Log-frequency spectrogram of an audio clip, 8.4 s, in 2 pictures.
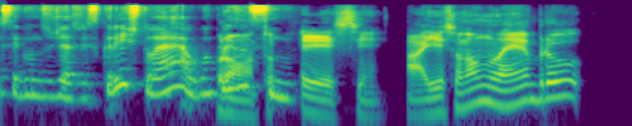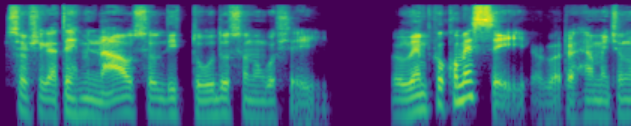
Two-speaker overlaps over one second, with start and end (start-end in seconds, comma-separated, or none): none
